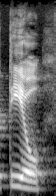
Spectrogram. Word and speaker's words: Thiel: his Facebook board member Peter Thiel or Peter Thiel maybe it's pronounced teal um and Donald Trump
